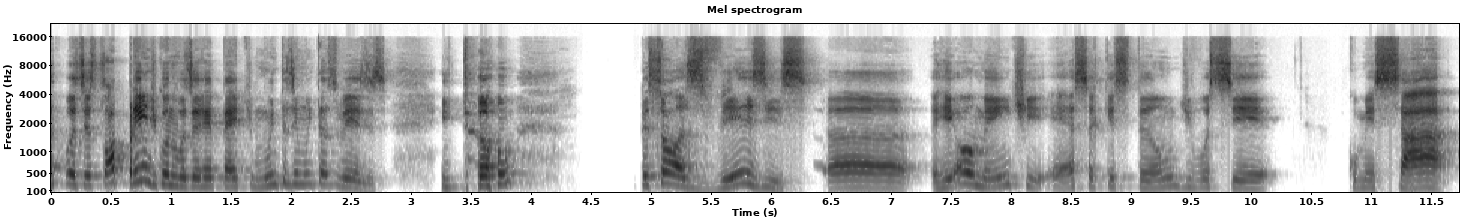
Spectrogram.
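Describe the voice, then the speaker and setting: A Brazilian woman teaches English live online. She speaks Portuguese natively and has an ordinary mid-range voice. She breaks sentences into pieces and repeats each one slowly. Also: medium pitch.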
